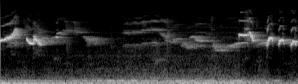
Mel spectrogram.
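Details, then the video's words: Orange-headed thrush kept at home sings rapid, sweeping whistled notes that rise and fall, closing with quick bright chirps over a constant low electrical hum. "Super Kicauan ANIS MERAH Gacor"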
